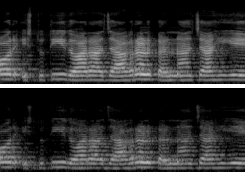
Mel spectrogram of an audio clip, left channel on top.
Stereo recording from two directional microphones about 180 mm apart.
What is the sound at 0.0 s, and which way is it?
Speech, 20° left (ahead or behind).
